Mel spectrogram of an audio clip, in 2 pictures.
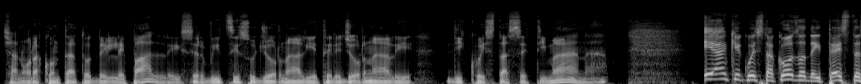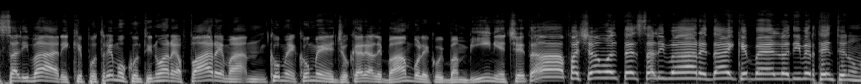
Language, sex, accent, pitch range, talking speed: Italian, male, native, 105-165 Hz, 160 wpm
